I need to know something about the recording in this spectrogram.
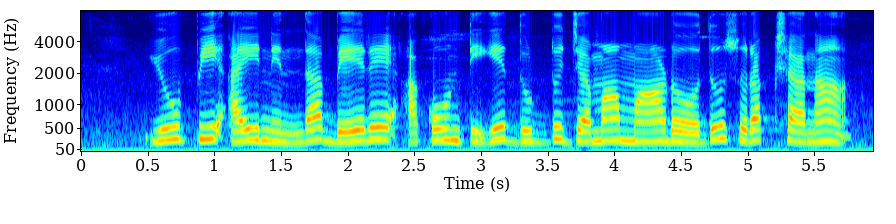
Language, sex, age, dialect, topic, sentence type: Kannada, female, 31-35, Central, banking, question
